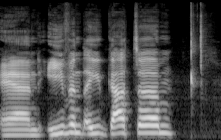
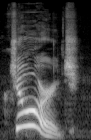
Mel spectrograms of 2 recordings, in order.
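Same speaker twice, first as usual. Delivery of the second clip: high, sing-song hello; cheerful greeting. Retold or imitated. Bryce Dallas Howard greeting George, high and bright. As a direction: greet an old family friend brightly. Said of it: "she's like".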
